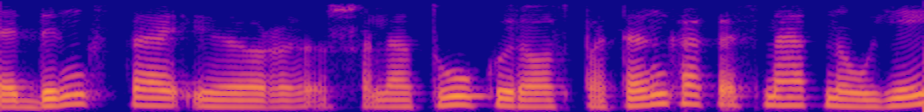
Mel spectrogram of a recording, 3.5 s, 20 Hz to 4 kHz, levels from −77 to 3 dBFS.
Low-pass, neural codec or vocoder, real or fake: 3.6 kHz; none; real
